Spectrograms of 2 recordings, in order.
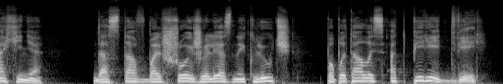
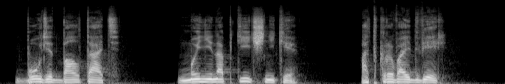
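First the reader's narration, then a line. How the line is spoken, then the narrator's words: Rough whisper. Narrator (Russian): Михель грубо прервал эти причитания, сказав сестре шепотом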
